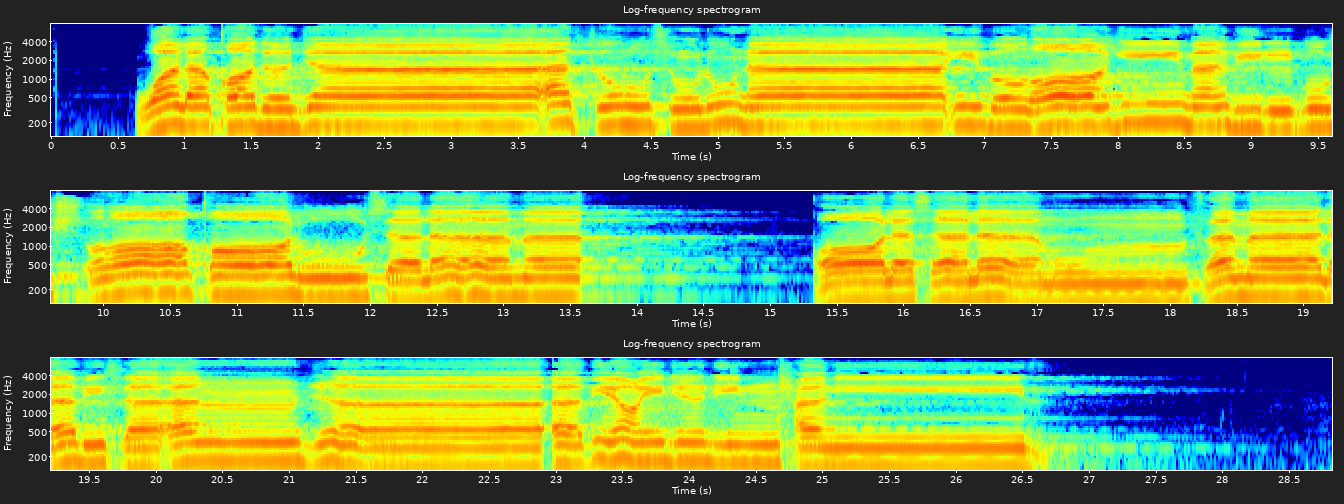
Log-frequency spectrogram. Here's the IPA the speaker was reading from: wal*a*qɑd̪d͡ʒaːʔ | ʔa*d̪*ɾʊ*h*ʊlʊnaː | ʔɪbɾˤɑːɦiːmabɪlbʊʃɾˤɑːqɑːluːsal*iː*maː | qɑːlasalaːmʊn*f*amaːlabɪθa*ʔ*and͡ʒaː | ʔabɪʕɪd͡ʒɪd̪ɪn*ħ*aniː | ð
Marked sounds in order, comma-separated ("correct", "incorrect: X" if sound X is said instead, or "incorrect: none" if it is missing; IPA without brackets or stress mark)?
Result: incorrect: ɑ, incorrect: t̪, incorrect: s, incorrect: aː, correct, correct, correct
